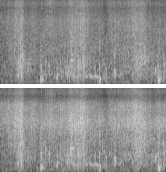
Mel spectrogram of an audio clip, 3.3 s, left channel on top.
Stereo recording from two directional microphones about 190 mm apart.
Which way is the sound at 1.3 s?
40° left (ahead or behind).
